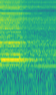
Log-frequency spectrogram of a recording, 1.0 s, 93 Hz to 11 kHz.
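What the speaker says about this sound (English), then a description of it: "Okay, let's try the whistle." Steam whistle of a Lionel LionChief Plus 2-8-2 Mikado toy train, Southern Railway #4501, sounds as a single sustained, fairly loud tone that fades slightly toward the end, with no talking.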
